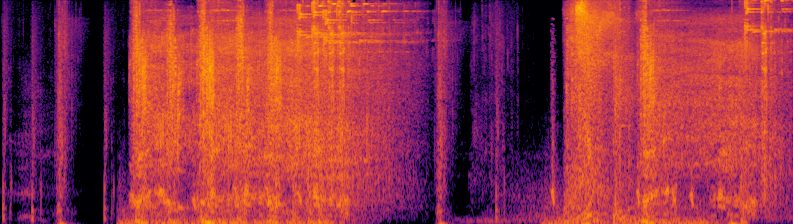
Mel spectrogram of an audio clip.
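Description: Blades clash and swish in a fight.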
